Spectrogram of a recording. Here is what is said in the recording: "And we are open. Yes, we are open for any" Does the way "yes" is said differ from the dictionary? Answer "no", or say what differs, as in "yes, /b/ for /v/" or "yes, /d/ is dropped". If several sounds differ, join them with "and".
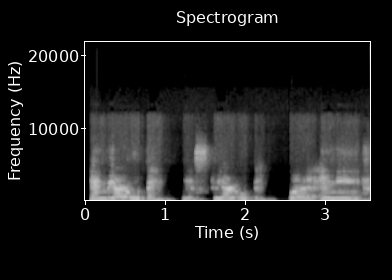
no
